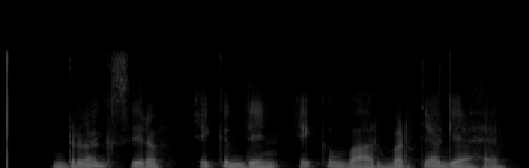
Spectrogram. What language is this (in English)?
Punjabi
